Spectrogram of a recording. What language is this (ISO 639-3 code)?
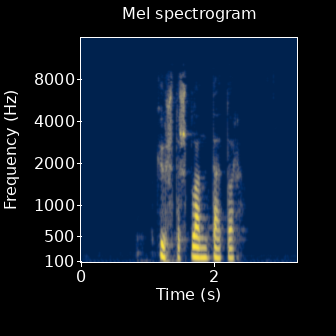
chm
